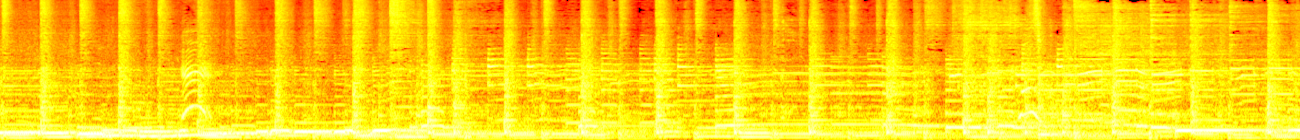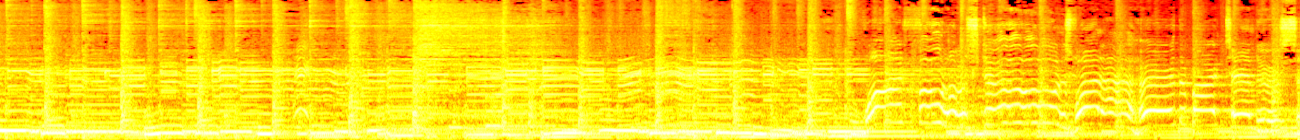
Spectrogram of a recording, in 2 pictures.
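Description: A live country band plays an instrumental break with electric guitar, bass guitar and drums. Bending lead lines rise and fall above the band, most plainly near the end.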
